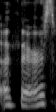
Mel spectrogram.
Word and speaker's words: Aetheris: And Angeley, you are the founder and CEO of Aetheris Ventures. Am I pronounced that correctly? Yes, Aetheris Ventures.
